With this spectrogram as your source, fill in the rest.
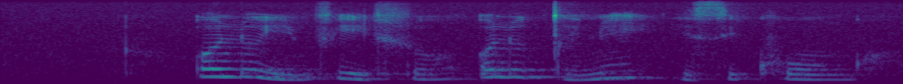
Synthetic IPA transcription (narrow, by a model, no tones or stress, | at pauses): olujiɱfʼiɬɔoluɡ͡ǀʱinwɛjisikʰuːŋɡʱɔ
